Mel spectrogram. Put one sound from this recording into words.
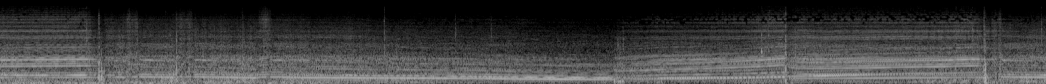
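Gears shift with sharp clicks.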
